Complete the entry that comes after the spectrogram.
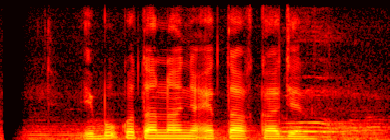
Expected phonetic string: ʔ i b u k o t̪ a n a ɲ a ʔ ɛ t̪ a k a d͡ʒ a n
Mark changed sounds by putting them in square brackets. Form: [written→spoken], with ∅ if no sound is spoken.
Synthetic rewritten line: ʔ i b u k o t̪ a n a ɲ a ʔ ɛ t̪ a k a d͡ʒ [a→ɛ] n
